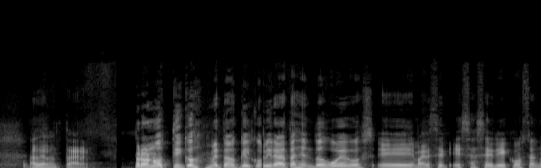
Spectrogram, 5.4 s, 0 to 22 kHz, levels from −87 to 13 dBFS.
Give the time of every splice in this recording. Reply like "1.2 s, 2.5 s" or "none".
2.0 s, 2.6 s, 4.2 s, 4.5 s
